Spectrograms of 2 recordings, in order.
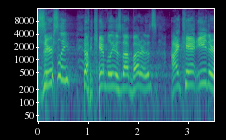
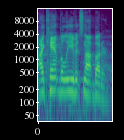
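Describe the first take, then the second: First: Higher, quick incredulous reaction; retold laughing astonishment; amused disbelief. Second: Said in the usual way. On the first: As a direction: react as if you can't believe it, amused. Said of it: "To which I died laughing. I was like". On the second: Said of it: "And it said".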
